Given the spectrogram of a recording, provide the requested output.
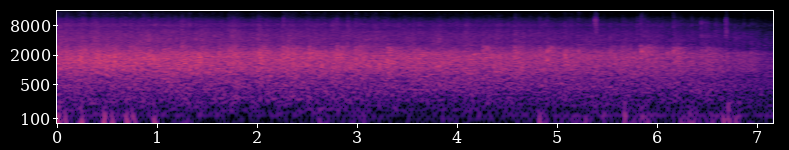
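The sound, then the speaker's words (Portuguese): Sustained applause from a church audience during a baptism service, a dense steady wash of many hands clapping at even loudness for several seconds, easing slightly toward the end, with no voices standing out. “Uma salva de palmas.”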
